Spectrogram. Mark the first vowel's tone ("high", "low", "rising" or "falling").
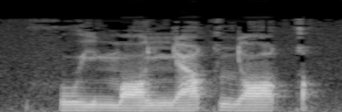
low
